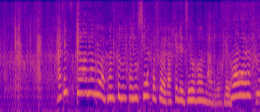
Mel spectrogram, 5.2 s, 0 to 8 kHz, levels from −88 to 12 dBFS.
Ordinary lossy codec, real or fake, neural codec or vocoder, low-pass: none; fake; codec, 16 kHz, 1 kbps, FreqCodec, smaller model; none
